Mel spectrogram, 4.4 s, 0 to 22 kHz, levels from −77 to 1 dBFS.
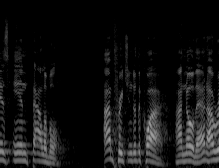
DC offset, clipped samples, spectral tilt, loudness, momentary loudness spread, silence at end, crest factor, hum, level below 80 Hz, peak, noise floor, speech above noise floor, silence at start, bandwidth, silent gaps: under 0.1%; under 0.1%; -4.5 dB/octave; -37 LUFS; 11 LU; 0 s; 18 dB; none; -72 dBFS; -20 dBFS; -77 dBFS; 41 dB; 0 s; 19.5 kHz; none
